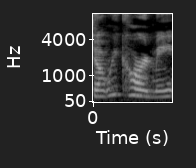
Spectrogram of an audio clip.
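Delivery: sharp, snippy, curt, irritated voice. Retelling a woman's reply while being recorded: imitating a snippy woman. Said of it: "she gets all snippy with me".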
